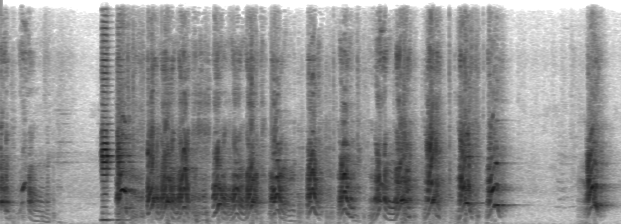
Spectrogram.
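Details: An angry dog barks at the sound of a horn. A short steady horn note is followed by a string of strident barks, about two per second, with a pause before one final bark.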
